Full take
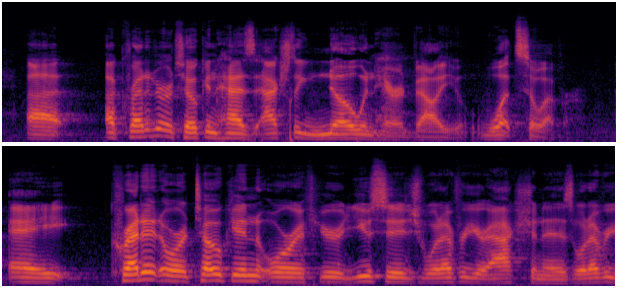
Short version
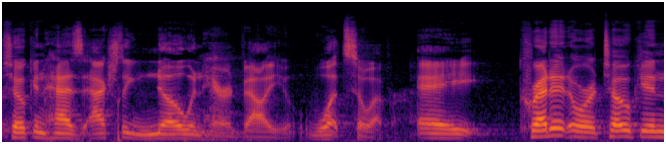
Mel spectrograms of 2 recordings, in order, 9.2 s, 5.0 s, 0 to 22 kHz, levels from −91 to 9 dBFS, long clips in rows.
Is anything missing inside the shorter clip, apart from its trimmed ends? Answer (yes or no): yes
